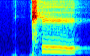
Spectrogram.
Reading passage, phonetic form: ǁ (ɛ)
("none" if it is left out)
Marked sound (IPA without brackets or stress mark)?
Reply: e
